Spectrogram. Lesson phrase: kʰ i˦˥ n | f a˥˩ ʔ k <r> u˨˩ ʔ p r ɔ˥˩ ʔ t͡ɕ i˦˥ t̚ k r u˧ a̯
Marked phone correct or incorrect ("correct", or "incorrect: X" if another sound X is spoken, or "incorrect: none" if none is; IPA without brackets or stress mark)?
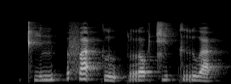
incorrect: l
